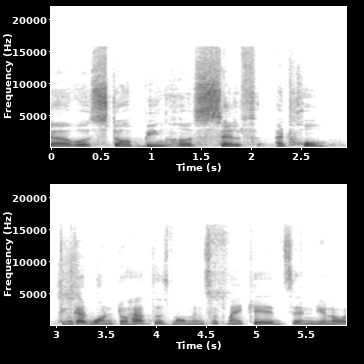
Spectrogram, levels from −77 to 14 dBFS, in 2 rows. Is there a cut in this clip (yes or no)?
yes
